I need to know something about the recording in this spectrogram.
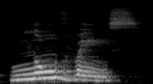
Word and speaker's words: nuvens: Além disso, nós temos nuvens. Nuvens. Então, observe que o nu é a sílaba mais forte, então ela é uma paroxítona, mas é terminada em ens.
